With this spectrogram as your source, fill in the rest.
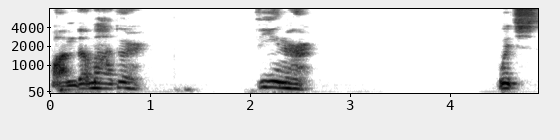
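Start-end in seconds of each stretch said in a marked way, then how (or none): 0.0-2.7 rough, gravelly giant voice. A narrator voices a giant addressing the listeners, in a gravelly voice. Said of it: "a gravelly voice emerges saying".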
